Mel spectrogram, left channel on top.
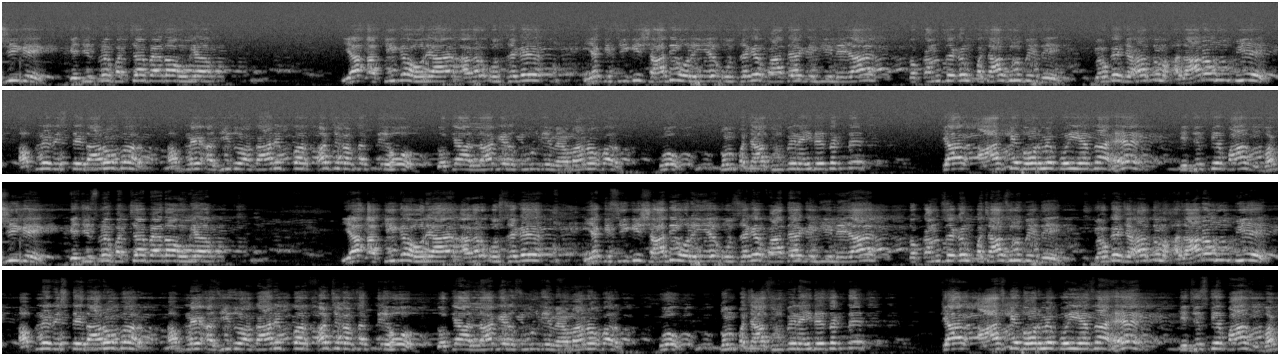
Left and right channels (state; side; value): noise; left; hiss, 6 dB below the sound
